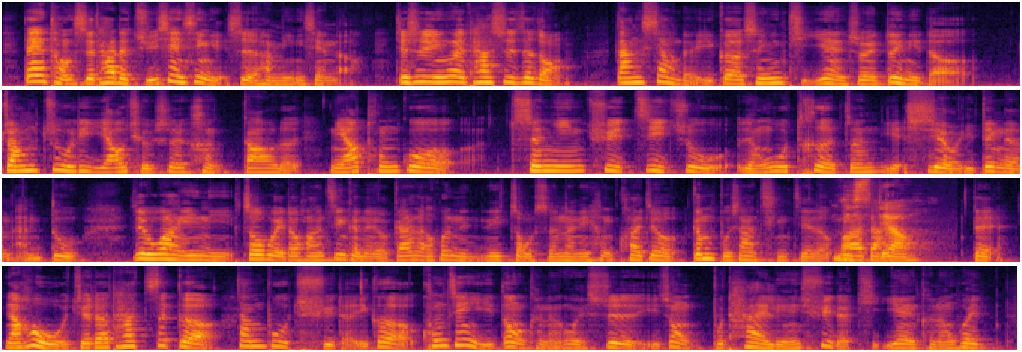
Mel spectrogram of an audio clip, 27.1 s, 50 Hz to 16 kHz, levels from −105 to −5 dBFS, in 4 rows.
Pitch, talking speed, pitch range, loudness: 185 Hz, 295 characters per minute, 160-220 Hz, -28 LUFS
